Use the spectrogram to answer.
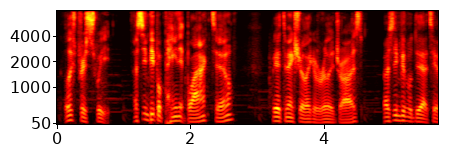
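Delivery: usual speaking voice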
